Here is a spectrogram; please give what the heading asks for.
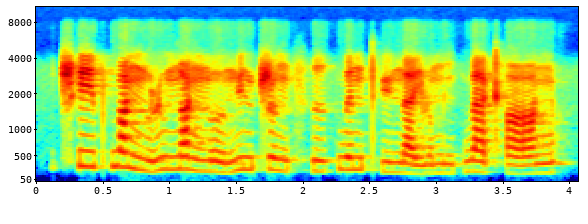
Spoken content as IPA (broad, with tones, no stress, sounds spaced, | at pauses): ʈ͡ʂʰ e˥ ɪ̯ pʰ w ɑ˥˩ ŋ n̪ u˩ ɻ u˥˧ n̪ ɑ˥˩ ŋ n̪ o˨˩ ʊ̯ n̪ y˥˧ n ʈ͡ʂ ɤ˥˩ ŋ t͡sʰ ɹ̩˧˥ k w ə˥ n t̪ʰ y˧˥ n̪ a˨˩ ɪ̯ ɻ ɤ˦ m i˩ ŋ k w ä˥˩ kʰ ɑ˧˥ ŋ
